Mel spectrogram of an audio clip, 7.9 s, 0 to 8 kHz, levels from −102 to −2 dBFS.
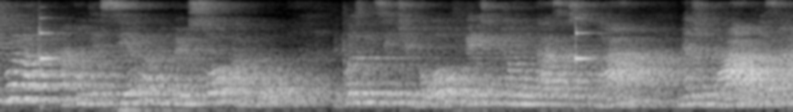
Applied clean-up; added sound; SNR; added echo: none; Piano; 6 dB; reverberation time 2.1 s.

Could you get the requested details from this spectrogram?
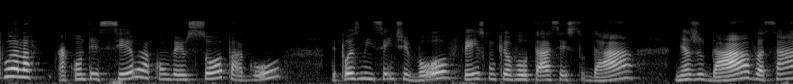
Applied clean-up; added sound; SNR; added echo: none; none; none; none.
